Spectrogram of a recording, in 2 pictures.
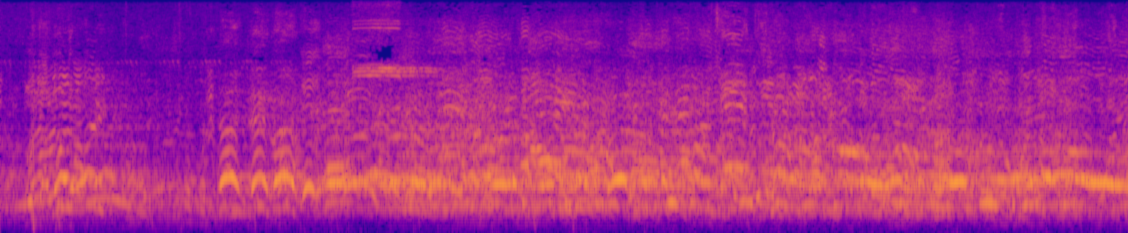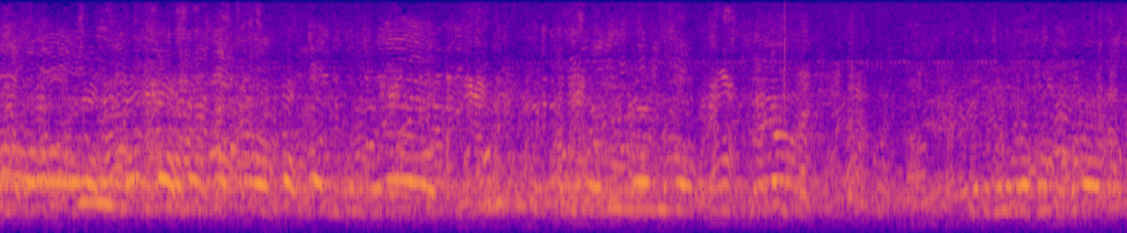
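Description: Football players shout to each other across an outdoor pitch in the distance.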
